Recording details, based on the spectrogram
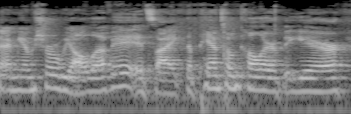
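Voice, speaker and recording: The speaker is female. Her words ring with some echo from the room. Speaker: fashion and handbag vlogger. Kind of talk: casual unboxing vlog. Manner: chatty, filler-heavy; mumbling.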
